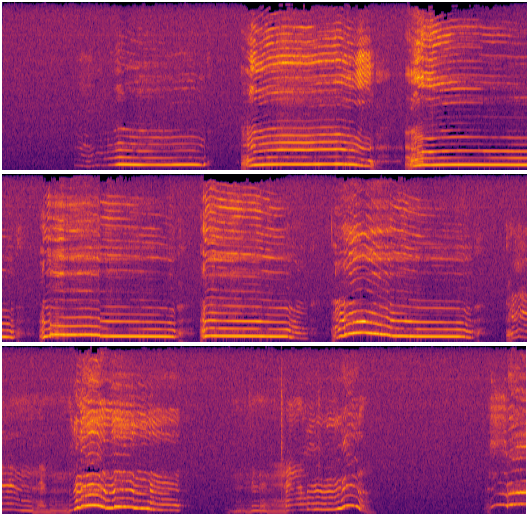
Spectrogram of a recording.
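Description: A miniature schnauzer howling while left alone in its crate. It gives six long howls, each held at a steady high pitch for two to three seconds, then a few wavering howls that slide up and down in pitch.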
